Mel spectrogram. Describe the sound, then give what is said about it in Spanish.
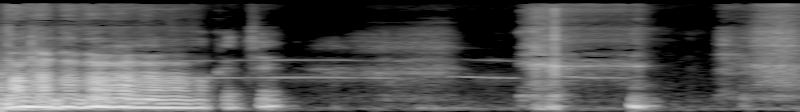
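A thermos flask lets out a thin, steady high-pitched squeal for about two seconds, with brief airy puffs around it, following a short burst of voice at the start. “Nuestro termo le gusta hacer ruido. Si lo graban... Le gusta chillar.”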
